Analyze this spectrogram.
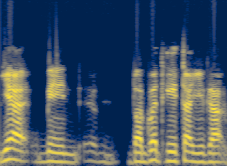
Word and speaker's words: Bhagavad Gita: Is there anything I pronounced incorrectly? So, because please correct what I said. Yeah, I mean, Bhagavad Gita, you got right.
